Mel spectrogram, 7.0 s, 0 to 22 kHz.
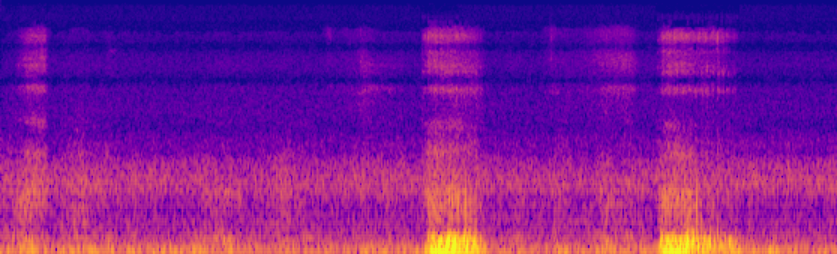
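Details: A sleeping, dreaming cat gives low, rough snoring snorts about every two seconds, roughly 30 a minute, over quiet room hum; ordinary snoring.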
